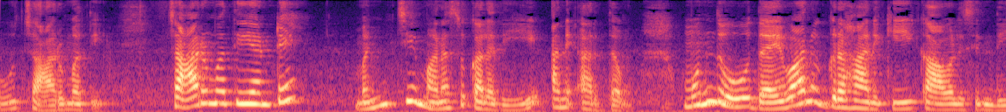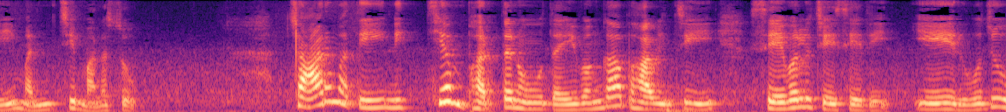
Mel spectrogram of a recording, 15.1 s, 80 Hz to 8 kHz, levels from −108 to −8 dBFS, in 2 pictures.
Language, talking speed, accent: Telugu, 85 wpm, native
